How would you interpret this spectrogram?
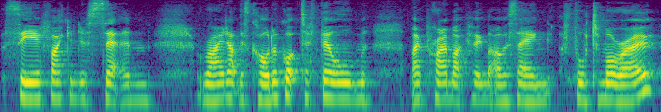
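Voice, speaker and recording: A woman's voice: lowish voice, completely flat delivery, moderate pace, gravelly, a bit bright. A woman, chatting casually in a vlog while ill, her voice congested and nasal. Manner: chatty, gushing, lots of fillers. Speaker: vlogger.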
